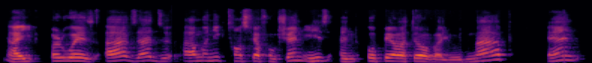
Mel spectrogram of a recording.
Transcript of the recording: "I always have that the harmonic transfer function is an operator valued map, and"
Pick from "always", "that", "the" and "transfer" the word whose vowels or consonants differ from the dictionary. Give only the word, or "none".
transfer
